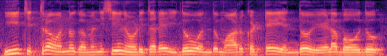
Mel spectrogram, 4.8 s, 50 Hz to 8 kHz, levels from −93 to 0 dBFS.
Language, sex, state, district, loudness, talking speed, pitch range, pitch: Kannada, male, Karnataka, Bangalore, -13 LUFS, 110 wpm, 135-155 Hz, 145 Hz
